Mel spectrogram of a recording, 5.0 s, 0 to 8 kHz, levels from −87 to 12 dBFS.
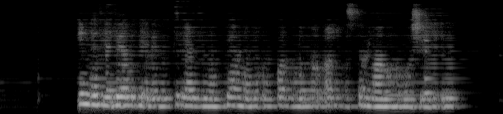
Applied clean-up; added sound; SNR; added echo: neural mask model DeepFilterNet 3.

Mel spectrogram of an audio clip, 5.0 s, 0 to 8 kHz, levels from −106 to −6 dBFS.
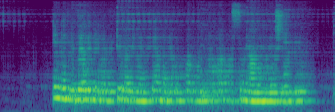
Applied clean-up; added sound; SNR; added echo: neural separator model SepFormer DNS4.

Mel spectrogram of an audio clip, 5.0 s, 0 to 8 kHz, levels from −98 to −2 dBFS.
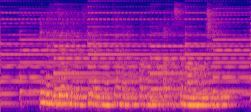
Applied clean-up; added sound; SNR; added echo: none; Clock; 8 dB; reverberation time 0.7 s.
